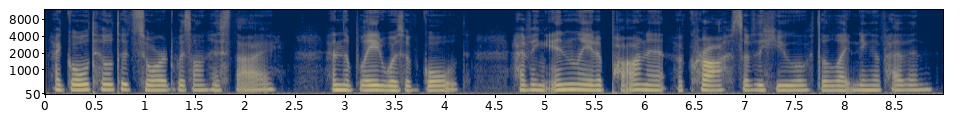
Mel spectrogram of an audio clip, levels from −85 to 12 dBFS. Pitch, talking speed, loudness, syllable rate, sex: 200 Hz, 185 wpm, -18 LUFS, 4.6 syllables/s, female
